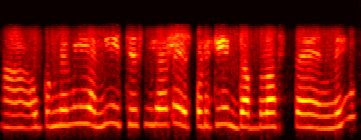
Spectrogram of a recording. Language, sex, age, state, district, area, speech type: Telugu, female, 45-60, Andhra Pradesh, East Godavari, urban, conversation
